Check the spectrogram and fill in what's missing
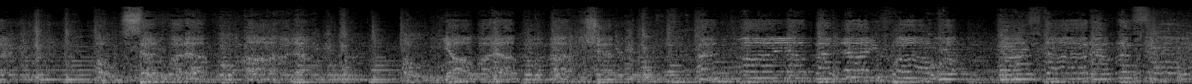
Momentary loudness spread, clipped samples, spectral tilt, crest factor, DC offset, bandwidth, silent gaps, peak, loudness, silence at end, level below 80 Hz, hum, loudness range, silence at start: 5 LU; under 0.1%; -3.5 dB/octave; 16 dB; under 0.1%; 16 kHz; none; -16 dBFS; -31 LUFS; 0 s; -58 dBFS; none; 1 LU; 0 s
